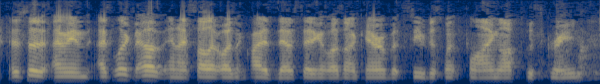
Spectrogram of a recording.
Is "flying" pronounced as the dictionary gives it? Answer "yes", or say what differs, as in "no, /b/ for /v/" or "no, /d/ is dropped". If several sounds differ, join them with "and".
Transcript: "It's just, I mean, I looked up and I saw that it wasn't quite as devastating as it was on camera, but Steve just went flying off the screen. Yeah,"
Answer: yes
